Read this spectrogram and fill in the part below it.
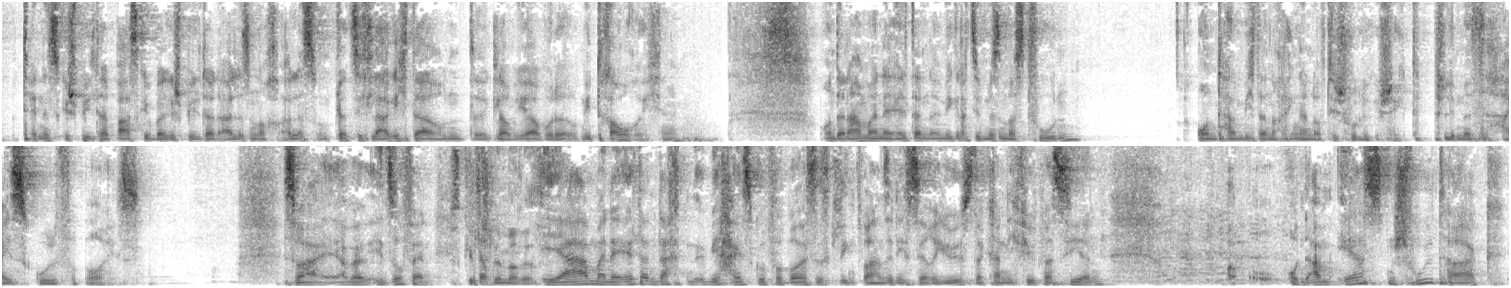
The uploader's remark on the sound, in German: Live vor Publikum in Leipzig interviewt.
